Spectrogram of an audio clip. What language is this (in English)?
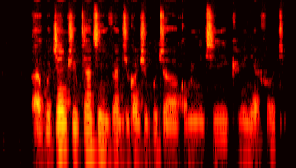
Nigerian Pidgin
